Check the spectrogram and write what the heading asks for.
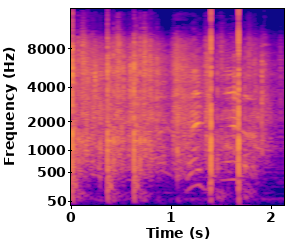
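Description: Gunshots from other shooters on the range: about five sharp cracks, twice in quick pairs, over people talking.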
